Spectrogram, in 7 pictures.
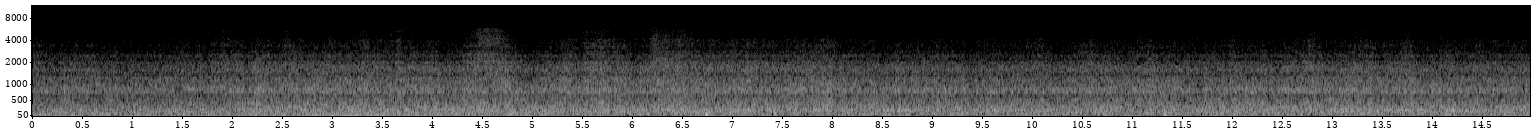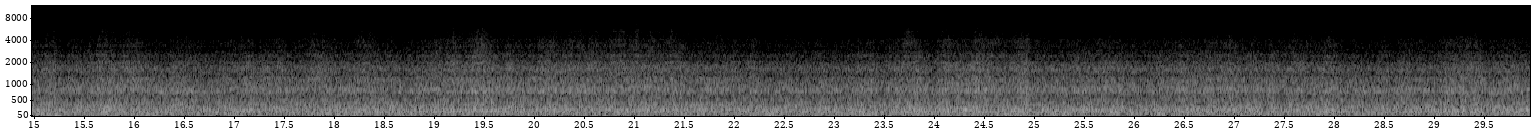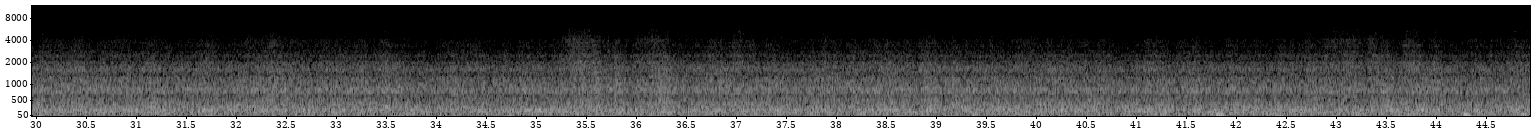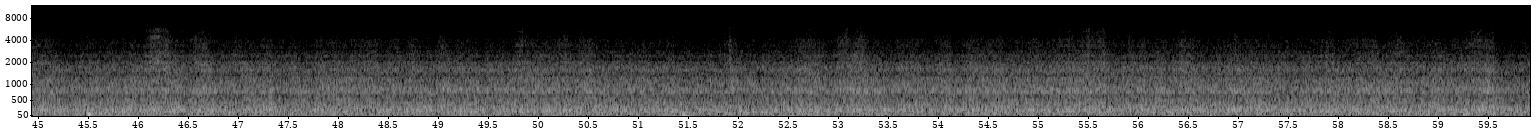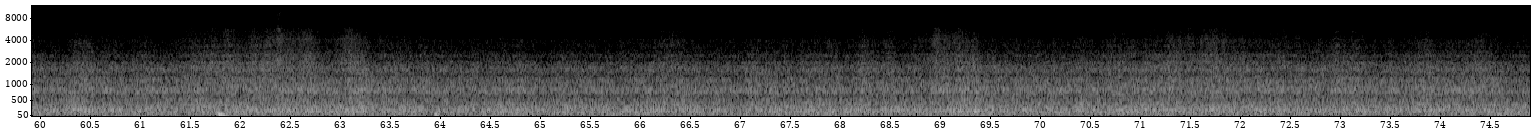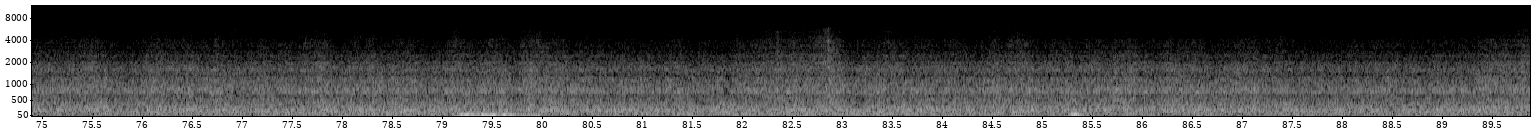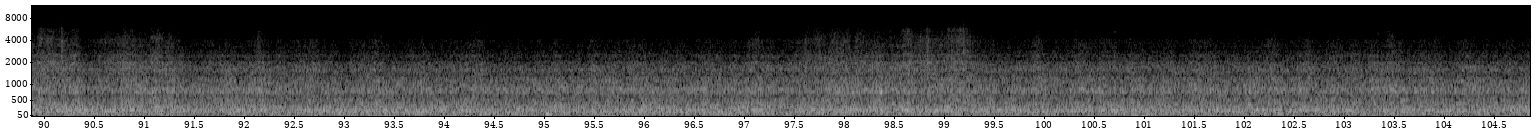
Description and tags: Air conditioner in heating mode
A samsung inverter air conditioning system in heating mode. Big size room, circa four meters away from the microphone. Recorded with a Zoom H1.
vent, heater, air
